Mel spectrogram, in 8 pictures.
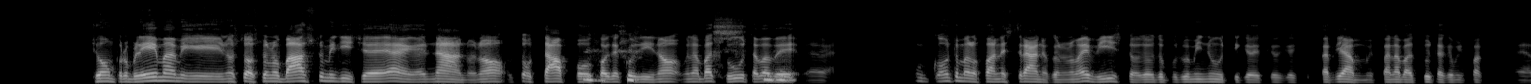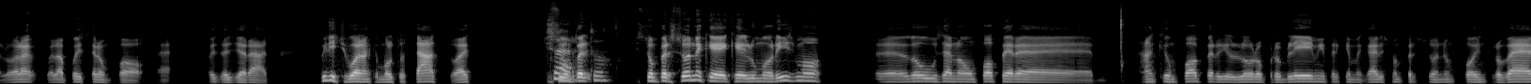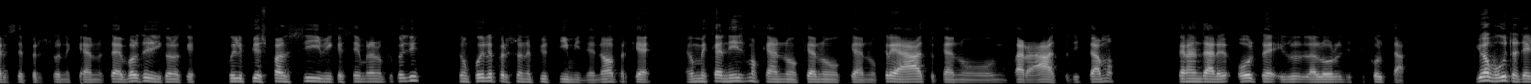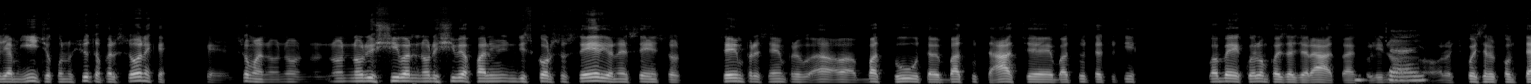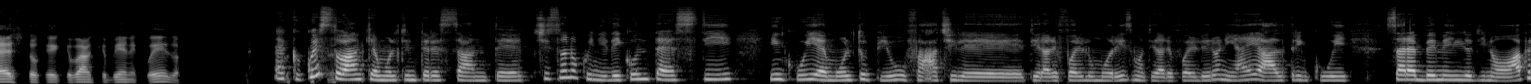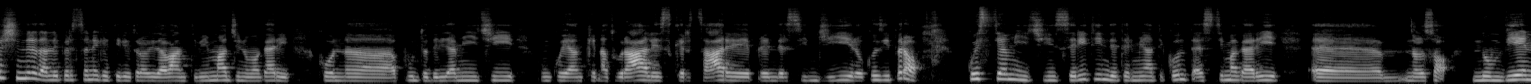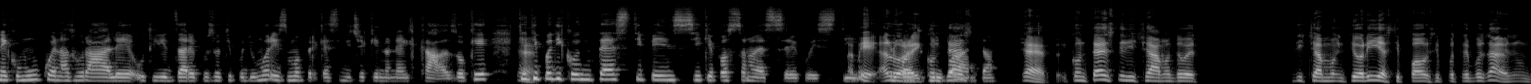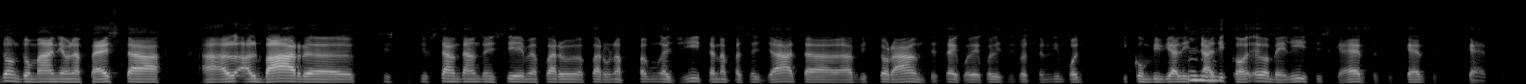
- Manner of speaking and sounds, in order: chuckle; tongue click; tongue click; chuckle
- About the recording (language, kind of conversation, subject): Italian, podcast, Che ruolo ha l’umorismo quando vuoi creare un legame con qualcuno?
